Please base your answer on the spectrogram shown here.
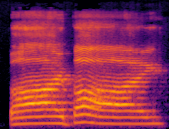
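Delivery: big Papa Bear voice. Shown as a demonstration. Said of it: "big, deep voice like Papa Bear".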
